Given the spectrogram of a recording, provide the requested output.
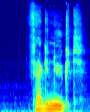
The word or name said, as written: joyeux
